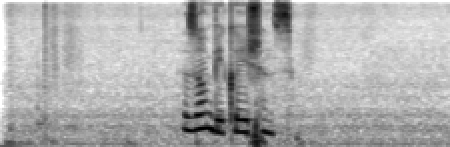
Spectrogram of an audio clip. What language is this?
Russian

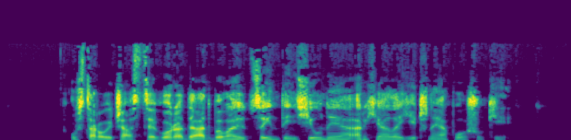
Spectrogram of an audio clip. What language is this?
Belarusian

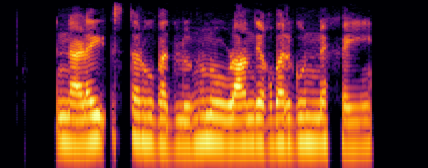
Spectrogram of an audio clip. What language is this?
Pashto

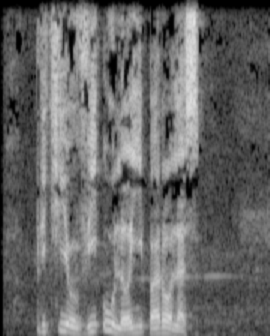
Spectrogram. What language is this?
Esperanto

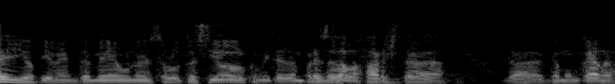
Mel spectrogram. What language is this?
Catalan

